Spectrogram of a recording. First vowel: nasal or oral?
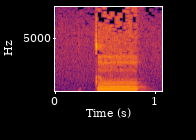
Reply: nasal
